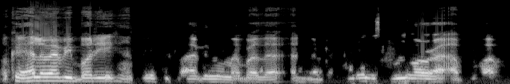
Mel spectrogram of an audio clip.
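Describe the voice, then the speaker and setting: A man born in Kenya and raised across Central and West Africa, a documentary filmmaker answering interview questions with many pauses and restarts. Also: a little high, wildly swooping pitch, creaky, fairly bright tone, husky, no room sound. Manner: hesitant, many fillers and restarts.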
